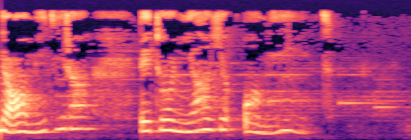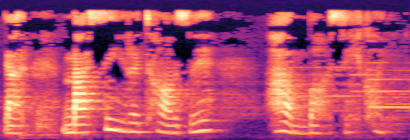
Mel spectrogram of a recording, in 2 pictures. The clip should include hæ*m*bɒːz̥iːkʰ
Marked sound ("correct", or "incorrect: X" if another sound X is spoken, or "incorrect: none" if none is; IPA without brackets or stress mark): correct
